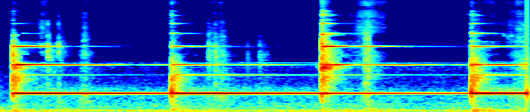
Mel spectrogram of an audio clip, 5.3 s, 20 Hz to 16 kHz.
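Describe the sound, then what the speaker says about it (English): Four clear metallic bell strikes spaced evenly apart, each ringing out with a long, pure sustained tone that slowly decays before the next. "These next 4 bell sounds are to align us and to bless this reading."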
